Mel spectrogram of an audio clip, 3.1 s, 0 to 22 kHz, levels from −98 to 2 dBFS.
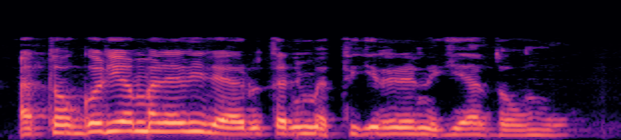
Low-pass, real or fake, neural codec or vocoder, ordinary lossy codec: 7.2 kHz; fake; codec, 16 kHz, 8 kbps, FreqCodec, larger model; none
